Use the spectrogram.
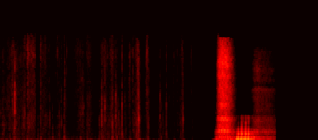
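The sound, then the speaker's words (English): Soft, scattered rustling and shuffling of sheets of paper being handled by a person for about two seconds, then a brief pause and a sudden loud flap of paper lasting about half a second. “There's something about a person who's flapping actual bits of paper about that just looks busier than cleaning out your inbox.”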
